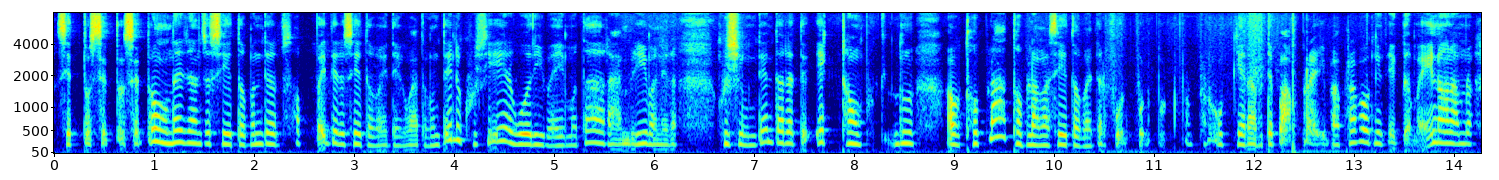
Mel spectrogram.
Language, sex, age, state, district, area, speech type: Nepali, female, 30-45, West Bengal, Darjeeling, rural, spontaneous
